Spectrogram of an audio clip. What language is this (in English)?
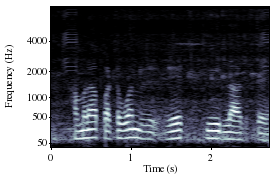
Maithili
